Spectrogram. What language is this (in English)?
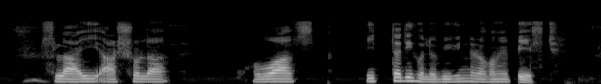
Bangla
